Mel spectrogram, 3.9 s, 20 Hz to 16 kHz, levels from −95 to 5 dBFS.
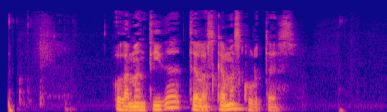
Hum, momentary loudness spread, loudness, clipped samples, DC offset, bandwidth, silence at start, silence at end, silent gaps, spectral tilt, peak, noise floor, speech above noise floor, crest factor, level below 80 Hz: none; 18 LU; -21 LUFS; under 0.1%; under 0.1%; 11.5 kHz; 0.1 s; 0.45 s; none; -7 dB/octave; -4 dBFS; -57 dBFS; 37 dB; 20 dB; -46 dBFS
